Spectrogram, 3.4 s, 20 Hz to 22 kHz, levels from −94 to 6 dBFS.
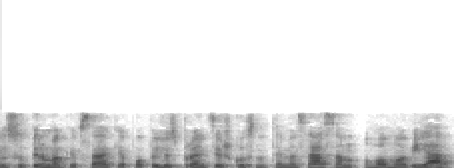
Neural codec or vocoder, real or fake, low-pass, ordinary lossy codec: none; real; 7.2 kHz; MP3, 48 kbps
